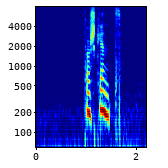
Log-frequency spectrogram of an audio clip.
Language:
Norwegian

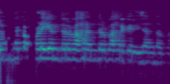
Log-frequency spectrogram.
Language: Punjabi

